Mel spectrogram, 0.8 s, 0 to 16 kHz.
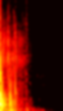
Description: Minecraft Version Minecraft Version latest Latest Release | Latest Snapshot latest / assets / minecraft / sounds / block / nether_wood / step3.ogg Compare With Compare With Latest Release | Latest Snapshot
step3.ogg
